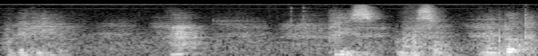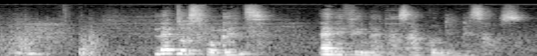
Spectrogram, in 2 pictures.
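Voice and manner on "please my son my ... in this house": soft, humble appeal; conciliatory plea. Acted. Mother asking son and wife's forgiveness, soft plea. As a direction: gently ask them to make peace.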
